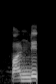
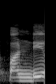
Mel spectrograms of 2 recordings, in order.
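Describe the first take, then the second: First: "पांडे" in two syllables, paan-de; wrong form demonstrated. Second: "पांडेय" with added ya, paan-de-ya; correct form demonstrated. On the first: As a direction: end "पांडे" on plain e. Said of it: "पांडे नहीं होता". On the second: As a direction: end "पांडेय" on a light ya. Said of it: "पांडेय होता है". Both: Shown as a demonstration.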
